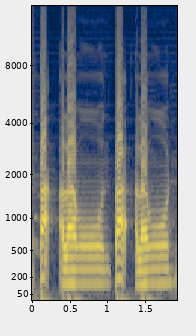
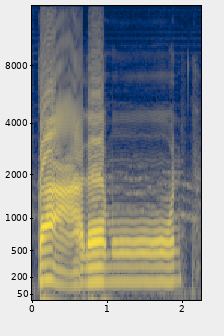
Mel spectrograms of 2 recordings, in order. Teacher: Taklamun ini sering terjadi mengganti huruf ain dengan huruf hamzah. Harusnya dia ain dari tengah tenggorokan kita dan ain mempunyai sifat bainiah di antara syiddah dan rakhawah tidak dialirkan suaranya dan tidak terlalu ditahan suaranya tapi di tengah-tengah di antara keduanya. Tlamun. Kemudian padafal tlamun di sini ada bacaan mad arid lukun yaitu mad yang terjadi di akhir bacaan kita yang mana sebelum huruf akhirnya yang dimatikan ada huruf mad.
